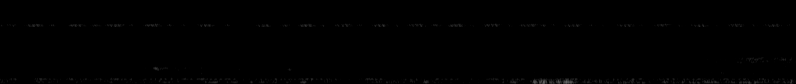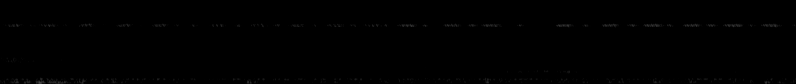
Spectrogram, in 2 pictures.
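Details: Crickets at night in a calm setting: a steady, high, pulsing chirp trill runs unbroken through the whole stretch over a soft low background hum, with a faint lower murmur near the middle.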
